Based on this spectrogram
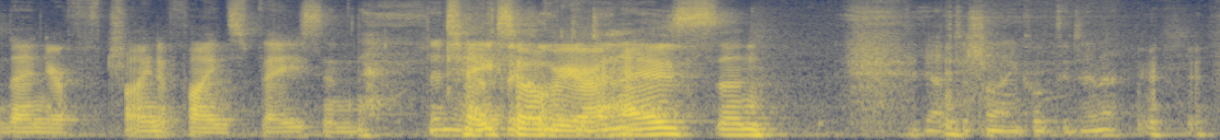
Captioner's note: laughs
